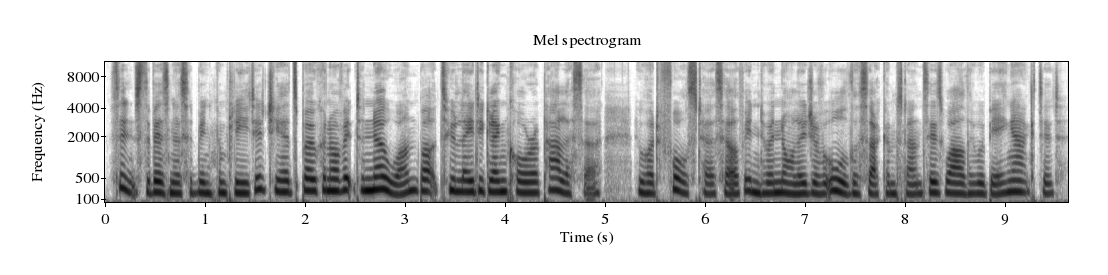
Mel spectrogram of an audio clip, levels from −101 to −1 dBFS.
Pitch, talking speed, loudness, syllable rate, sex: 215 Hz, 220 wpm, -16 LUFS, 6.4 syllables/s, female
